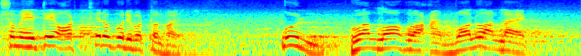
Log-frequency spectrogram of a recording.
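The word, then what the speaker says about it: قل: এখানে কুল শব্দর অর্থ হচ্ছে বলুন, আর যদি কফকে ভুল মাখরাজ থেকে উচ্চারণ করি, কাফ বলা হয়, কুল বলা হয়, তাহলে অর্থই বিকৃত হয়ে যায়, পরিবর্তন হয়ে যায় অর্থ, ভুল হয়ে যায়।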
